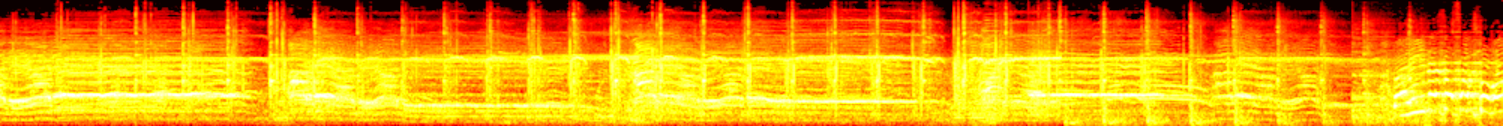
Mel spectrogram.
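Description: A crowd of young people chants loudly outdoors.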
